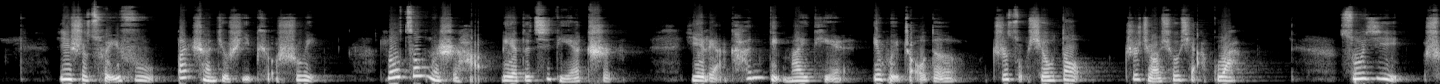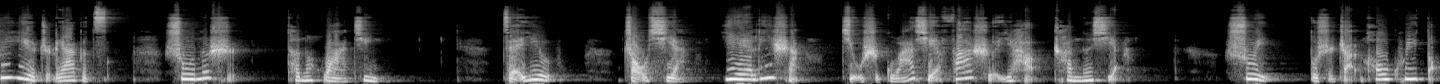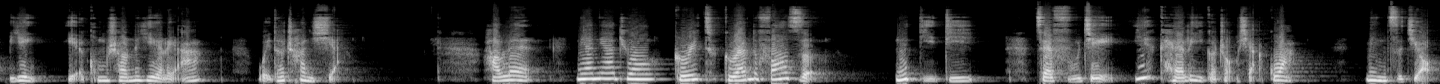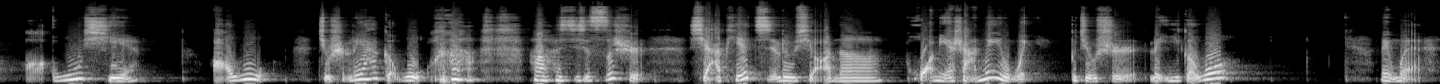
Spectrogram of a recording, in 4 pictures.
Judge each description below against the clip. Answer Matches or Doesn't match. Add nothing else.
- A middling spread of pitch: Doesn't match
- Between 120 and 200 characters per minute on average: Matches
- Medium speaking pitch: Doesn't match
